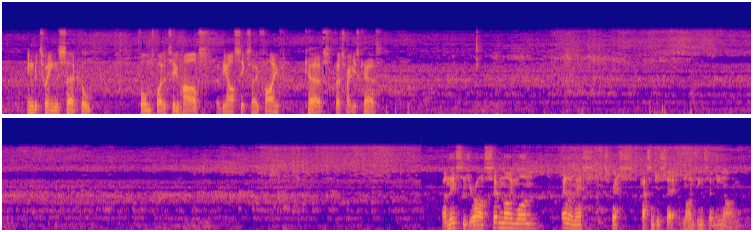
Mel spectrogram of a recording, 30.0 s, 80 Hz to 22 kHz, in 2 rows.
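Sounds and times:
model train motor whirring: 6.1 - 29.9.

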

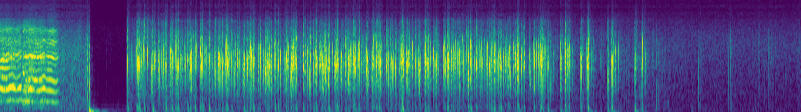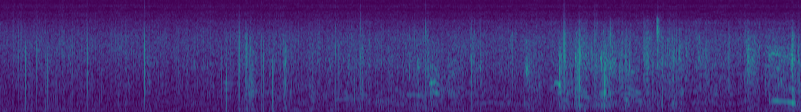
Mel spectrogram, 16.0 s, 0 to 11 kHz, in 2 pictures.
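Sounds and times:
audience applauding: 1.3 - 6.6.

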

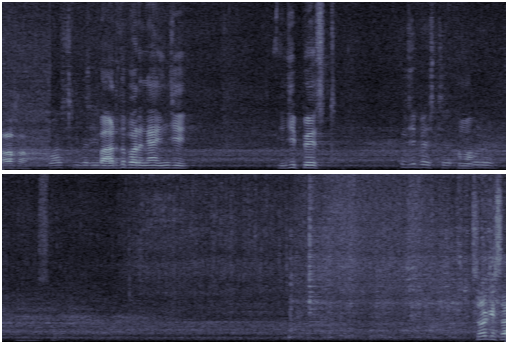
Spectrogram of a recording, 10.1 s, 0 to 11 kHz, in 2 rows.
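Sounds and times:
forced-draft fire roaring: 0.0 - 10.0.

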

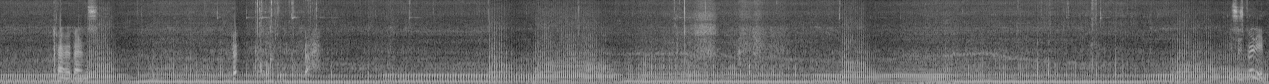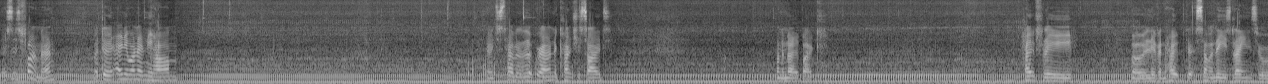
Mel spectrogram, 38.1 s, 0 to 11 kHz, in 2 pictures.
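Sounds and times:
motorcycle engine running: 0.0 - 38.0
bike knocks and rattles: 2.1 - 8.6, 15.5 - 17.8, 24.0 - 27.3.

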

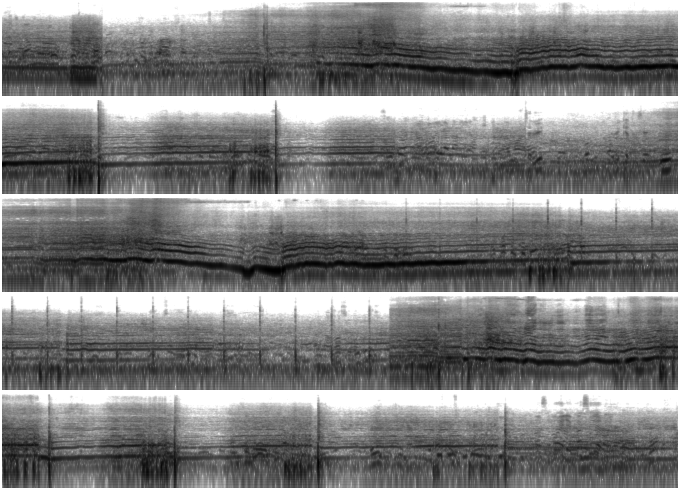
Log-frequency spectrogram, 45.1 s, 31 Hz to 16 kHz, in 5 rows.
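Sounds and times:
rally car engine revving: 0.0 - 45.0.

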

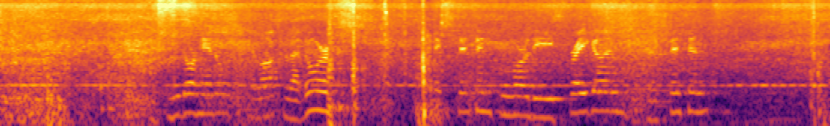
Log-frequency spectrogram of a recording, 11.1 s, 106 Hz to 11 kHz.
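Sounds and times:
motor-driven machine rushing: 0.0 - 11.0.

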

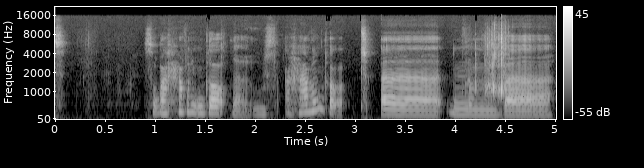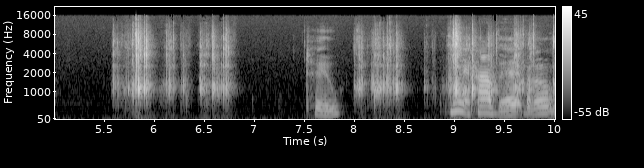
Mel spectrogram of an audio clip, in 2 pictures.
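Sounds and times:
plastic bottle crackling rustles: 4.1 - 4.6, 5.6 - 6.8, 8.0 - 10.0.

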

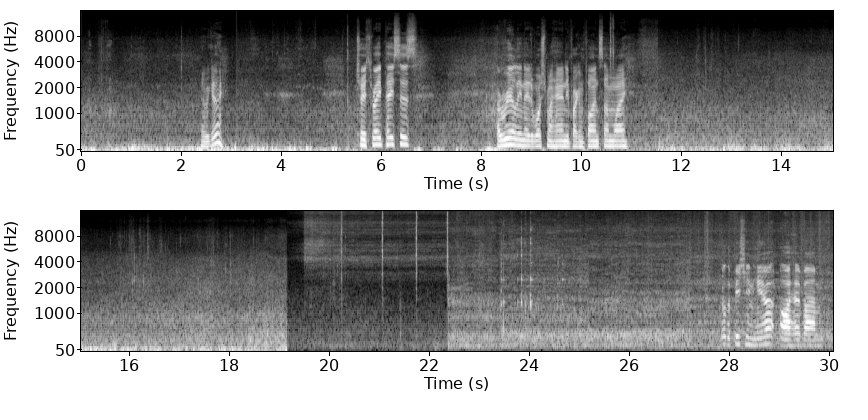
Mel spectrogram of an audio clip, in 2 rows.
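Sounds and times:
wind buffeting microphone: 0.0 - 5.5, 11.3 - 19.2
gas stove burner hissing: 19.3 - 30.0
sharp clicks: 20.0 - 22.5
sea surf: 22.5 - 30.0.

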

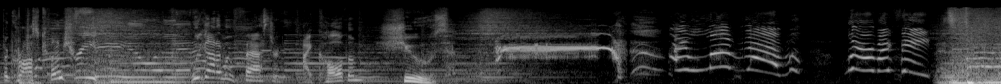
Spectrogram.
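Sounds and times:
girl screaming: 5.0 - 7.9.

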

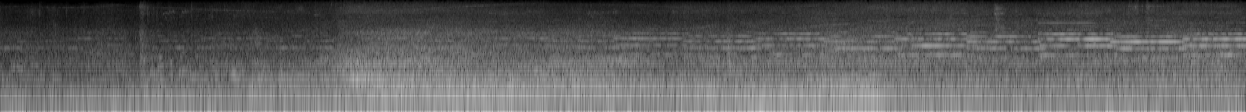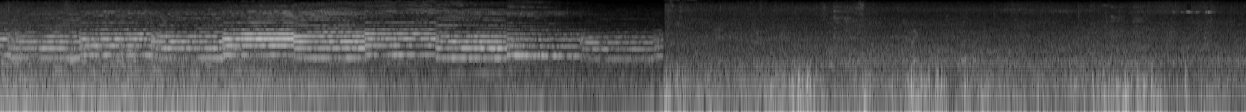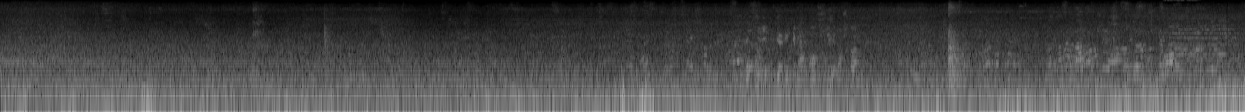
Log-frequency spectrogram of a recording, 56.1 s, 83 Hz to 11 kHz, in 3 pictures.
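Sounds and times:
two-tone emergency siren: 0.0 - 28.8
street traffic rumble: 0.0 - 56.0.

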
